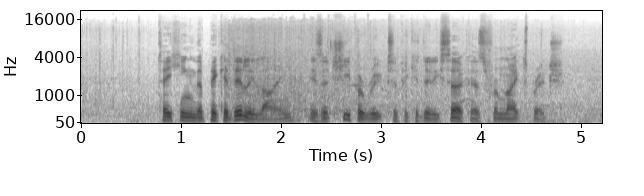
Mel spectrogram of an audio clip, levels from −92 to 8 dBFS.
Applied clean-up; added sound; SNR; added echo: none; Bird; 16 dB; none.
